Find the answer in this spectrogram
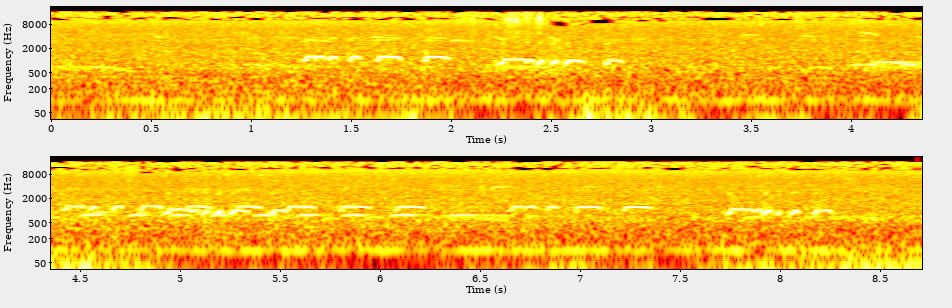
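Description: Zebra dove giving soft, rapid staccato cooing trills around middle pitch, in several bursts, over a steady low hum and background hiss.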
